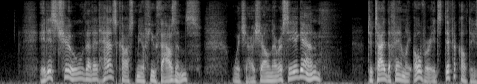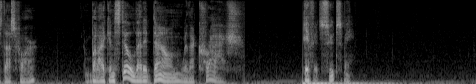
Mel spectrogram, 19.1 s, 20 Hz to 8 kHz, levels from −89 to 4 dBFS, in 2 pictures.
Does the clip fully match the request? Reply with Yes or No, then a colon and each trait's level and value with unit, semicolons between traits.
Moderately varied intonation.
No: wide, 7.5 semitones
